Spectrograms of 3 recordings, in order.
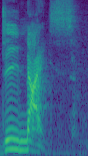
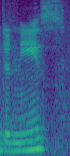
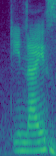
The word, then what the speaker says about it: Denise: Now, D nice. Do you mean Denise? Son of a bitch! You say your name right now. Denise? Say it right. Denise. Correctly. Denise. Right. Denise. Right. D nice. That's better.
